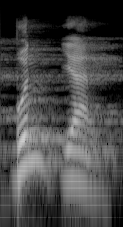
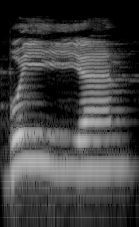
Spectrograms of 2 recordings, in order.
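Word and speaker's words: بنيان: nun sukun ketemu ya secara hukum mah bacanya Buyan tapi tidak ini dibacanya bunyan ya kaannahum bunyyanum marsus ya Innallaha yuhibbulladzina yuqotiluna fiabilihi shofan kaannahum bunyanum marsus bunyan seperti kokoh seperti bangunan bunyan tidak boleh jadi buan mutlak tidak bisa diganggu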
